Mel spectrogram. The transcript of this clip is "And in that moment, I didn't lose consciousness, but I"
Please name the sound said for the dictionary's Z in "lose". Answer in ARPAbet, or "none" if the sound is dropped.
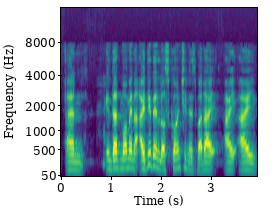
S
